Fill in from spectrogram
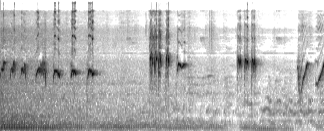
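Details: Greater green leafbird singing to provoke an opponent to fight: a quick series of repeated upslurred whistles, then sharp high chirps and scattered rising notes over a steady low hum.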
